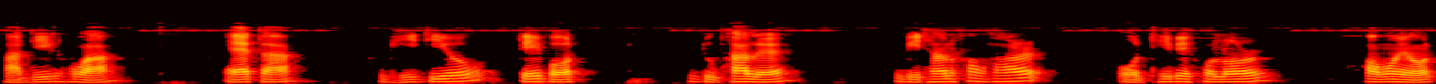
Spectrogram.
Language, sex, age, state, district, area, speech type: Assamese, male, 45-60, Assam, Majuli, rural, read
